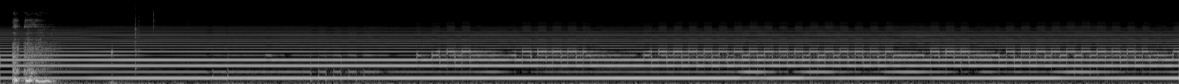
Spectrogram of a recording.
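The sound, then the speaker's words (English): A sustained electronic synthesizer drone with stacked steady harmonic tones, a sharp attack at the start, then shimmering, wavering upper partials washed in reverb, loud and continuous with no talking; the synthesizer's vowel and formant panels are being scanned and reverb is added. “Let's add some reverb.”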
